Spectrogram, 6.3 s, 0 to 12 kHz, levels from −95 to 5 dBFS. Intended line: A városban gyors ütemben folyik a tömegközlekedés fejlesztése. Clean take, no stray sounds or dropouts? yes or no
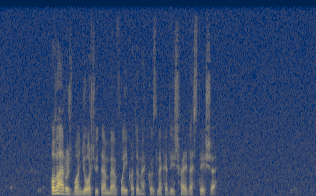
yes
